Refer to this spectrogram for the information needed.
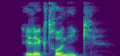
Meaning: plural of électronique
- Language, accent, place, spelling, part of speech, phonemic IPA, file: French, France, Lyon, électroniques, adjective, /e.lɛk.tʁɔ.nik/, LL-Q150 (fra)-électroniques.wav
